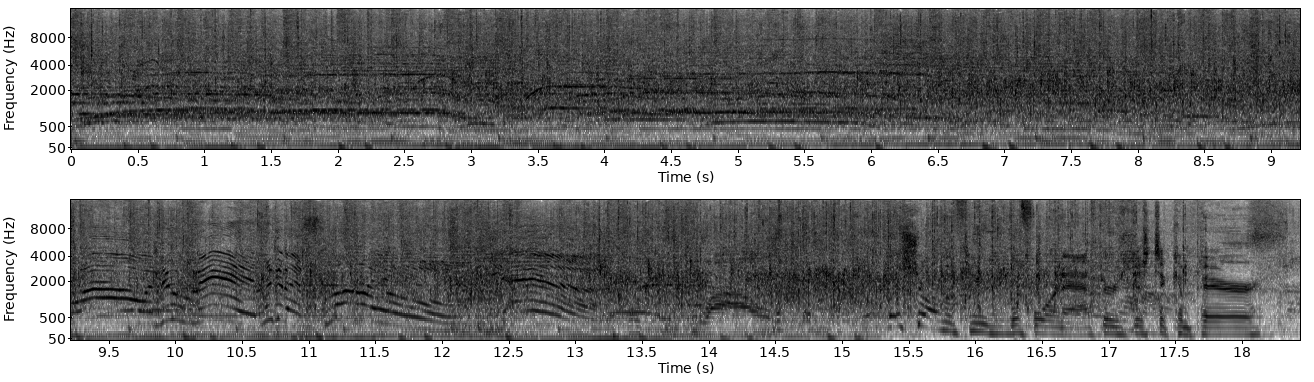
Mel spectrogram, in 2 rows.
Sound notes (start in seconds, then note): 2.8 crowd cheering; 3.3 applause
